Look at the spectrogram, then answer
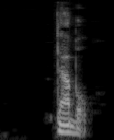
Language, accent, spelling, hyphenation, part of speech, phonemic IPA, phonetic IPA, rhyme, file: English, Australia, dabble, dab‧ble, verb / noun, /ˈdæb.əl/, [ˈdæb.l̩], -æbəl, En-au-dabble.ogg
- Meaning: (verb) To make slightly wet or soiled by spattering or sprinkling a liquid (such as water, mud, or paint) on it; to bedabble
